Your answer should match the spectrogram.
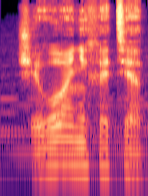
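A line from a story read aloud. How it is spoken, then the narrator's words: Weary question. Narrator (Russian): устало спросил Моррисон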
